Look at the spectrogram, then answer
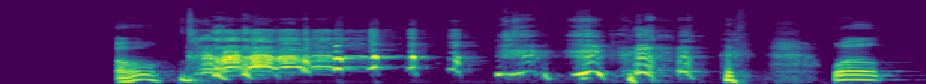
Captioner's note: laugh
